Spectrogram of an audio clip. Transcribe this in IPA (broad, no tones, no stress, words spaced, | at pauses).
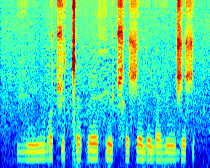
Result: vyːmbɔʈ͡ʂy ǀøpø xyʈ͡ʂʰə ʃəjejɛ vynd͡ʒəʃ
